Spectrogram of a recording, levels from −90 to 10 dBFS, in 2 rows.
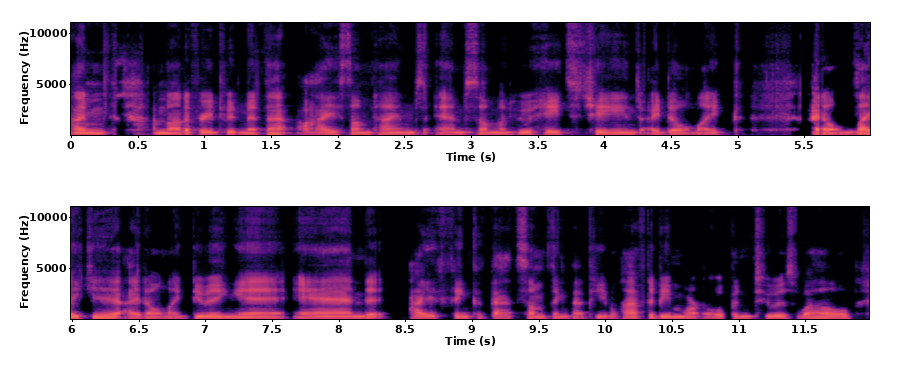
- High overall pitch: No, low, 105 Hz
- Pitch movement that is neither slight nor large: No, narrow, 0.8 semitones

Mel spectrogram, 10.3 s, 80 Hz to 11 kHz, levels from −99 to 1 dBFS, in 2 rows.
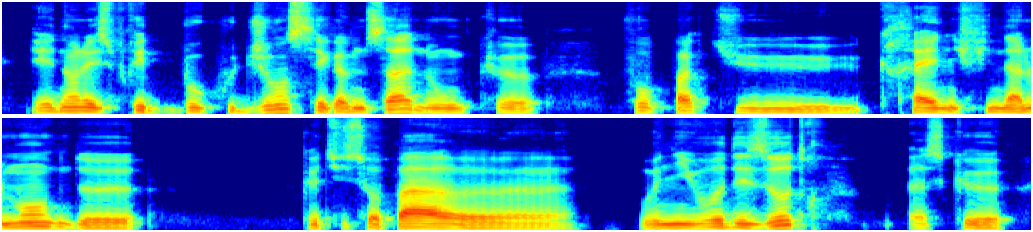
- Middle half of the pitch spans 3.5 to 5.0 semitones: No, average, 2.8 semitones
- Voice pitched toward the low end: Yes, very low, 90 Hz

